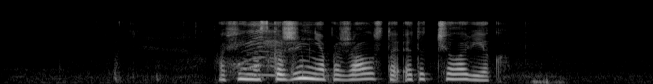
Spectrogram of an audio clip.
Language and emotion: Russian, neutral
